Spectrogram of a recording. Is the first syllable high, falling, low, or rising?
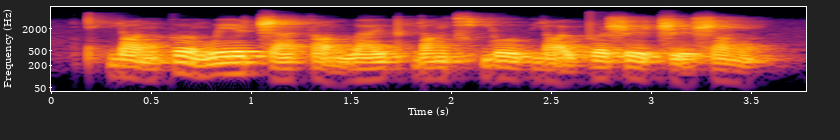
low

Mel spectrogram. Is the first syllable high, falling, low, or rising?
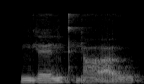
rising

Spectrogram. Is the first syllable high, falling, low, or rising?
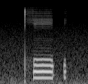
high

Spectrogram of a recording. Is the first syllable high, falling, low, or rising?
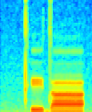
falling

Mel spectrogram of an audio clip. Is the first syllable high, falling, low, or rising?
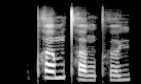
high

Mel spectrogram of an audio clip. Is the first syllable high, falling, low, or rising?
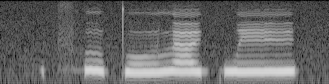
falling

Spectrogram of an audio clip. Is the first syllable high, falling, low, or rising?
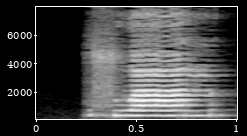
high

